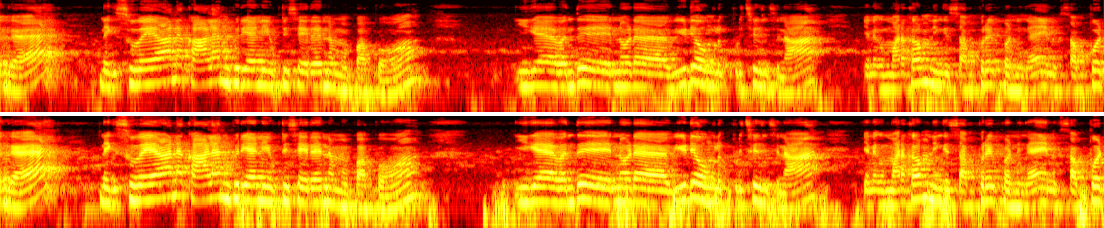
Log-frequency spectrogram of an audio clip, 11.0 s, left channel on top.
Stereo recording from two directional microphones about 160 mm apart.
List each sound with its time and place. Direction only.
0.1 s dog: 15° right (ahead or behind)
1.0 s speech: 10° right (ahead or behind)
5.1 s speech: 15° right (ahead or behind)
